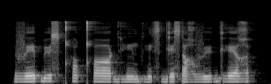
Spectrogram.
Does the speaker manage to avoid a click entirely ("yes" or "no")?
yes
